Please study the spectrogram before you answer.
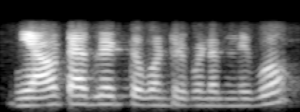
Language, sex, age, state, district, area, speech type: Kannada, female, 30-45, Karnataka, Hassan, rural, conversation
